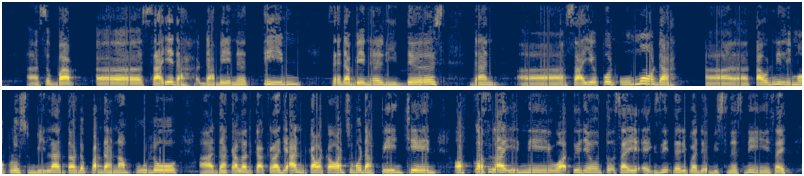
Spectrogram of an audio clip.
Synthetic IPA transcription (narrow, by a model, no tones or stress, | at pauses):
ʔəsəbap̚ | əsajədahdahbenət̪im | sajədahbenəlidəs | dan | ʔə̰sajəpʊnumʊrdah | ʔət̪aʊnːilimə̃pulʊhsəmbilant̪aundəpandahnampuloh | ʔədahkaladəkat̪̚kəɾad͡ʒaʔankawankawansəmuədahpeɲt͡ʃɛn | ʔɔfkɔslahḭniwak̚t̪uɲəunt̪ʊʔsajəʔɛk̚zit̪̚daɾipadabisnəsnisajə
